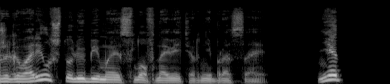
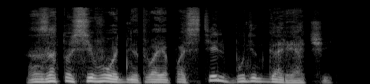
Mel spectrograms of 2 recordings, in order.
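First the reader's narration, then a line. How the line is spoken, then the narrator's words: Quiet. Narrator (Russian): Веда тихо произнесла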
